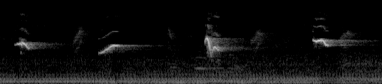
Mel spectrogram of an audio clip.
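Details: Red-cowled cardinal singing in the "açoite" song style: four clear whistled phrases, each a short sharp note sliding into a level whistle, spaced about one second apart, over a faint low hum.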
